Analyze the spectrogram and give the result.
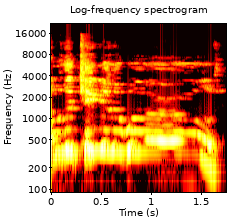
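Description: It is said as an impersonation of the film character.

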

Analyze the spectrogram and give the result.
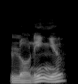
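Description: The s is dropped entirely.

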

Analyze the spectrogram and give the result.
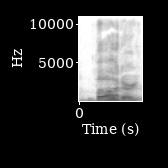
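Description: The word is said in an American accent. "a gente fala assim no American English"

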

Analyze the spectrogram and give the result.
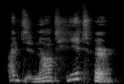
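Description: It is said in an odd, overdramatic way. The original actor is saying the line. The speaker calls it right. "but with him, it's"

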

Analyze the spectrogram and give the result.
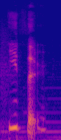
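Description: It is said with an American pronunciation. "美式呢发either"

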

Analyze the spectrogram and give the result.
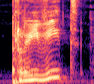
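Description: The greeting is pronounced the Ukrainian way. "It's Ukrainian"

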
